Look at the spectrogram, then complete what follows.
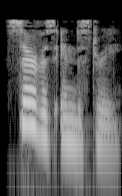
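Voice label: "service industry", American English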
